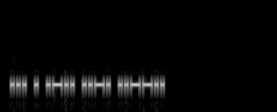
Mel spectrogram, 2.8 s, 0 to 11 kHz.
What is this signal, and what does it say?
Morse code, heard as a keyed tone, about 40 wpm, 700 Hz. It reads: SELF?
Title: Sentences from Top 1000 Words - Review Part 1 - 40wpm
